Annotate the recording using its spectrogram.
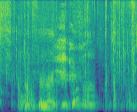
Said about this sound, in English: Mike, you should be able to spot it. That's a dog. It's a pug. close mic'd pug. And I just wanted to offer my condolences that we lost Beluga before the showbiz career took off. That inability to breathe.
